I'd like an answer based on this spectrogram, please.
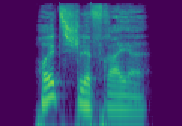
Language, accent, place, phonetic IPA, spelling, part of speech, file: German, Germany, Berlin, [ˈhɔlt͡sʃlɪfˌfʁaɪ̯ə], holzschlifffreie, adjective, De-holzschlifffreie.ogg
- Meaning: inflection of holzschlifffrei: 1. strong/mixed nominative/accusative feminine singular 2. strong nominative/accusative plural 3. weak nominative all-gender singular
